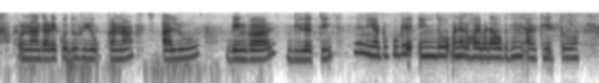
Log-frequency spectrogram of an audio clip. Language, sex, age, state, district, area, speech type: Santali, female, 18-30, West Bengal, Purulia, rural, spontaneous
